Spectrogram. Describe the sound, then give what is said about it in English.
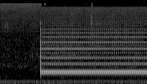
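A steady electronic ringing tone of an outgoing phone call begins abruptly after a short quiet pause and holds at an even, fairly loud pitch to the end, with no one speaking. “Let's see if we can find somebody else who will answer my... Oh, Zach will answer my phone in the middle of the day.”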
